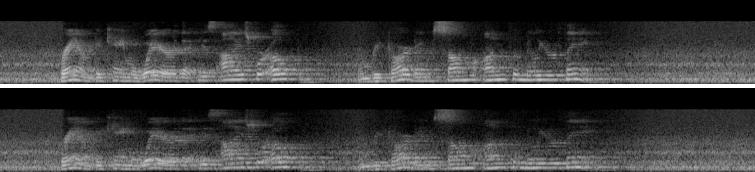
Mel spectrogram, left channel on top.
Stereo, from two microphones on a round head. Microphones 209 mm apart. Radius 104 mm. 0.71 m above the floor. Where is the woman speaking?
50° left (ahead or behind), 0.8 m.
